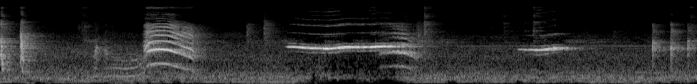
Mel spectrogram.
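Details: Alexandrine parakeet raw natural voice: a falling squawk, a long steady whistled note sliding into another squawk, a softer short whistle, and scattered clicks between calls.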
